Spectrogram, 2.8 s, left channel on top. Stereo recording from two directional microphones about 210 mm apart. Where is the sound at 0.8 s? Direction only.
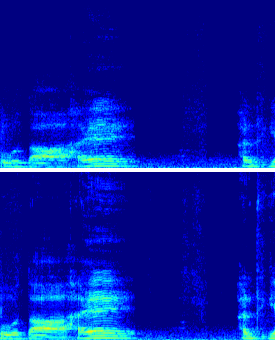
50° right (ahead or behind).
